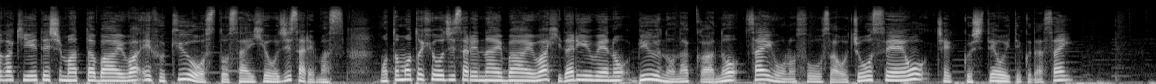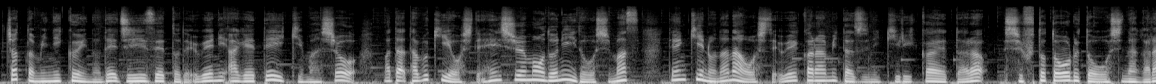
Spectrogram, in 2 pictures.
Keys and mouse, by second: 0.4 click, 1.6 F9, 6.7-10.8 drag, 10.9 click, 11.4 click, 12.9 g, 13.1 z, 14.4 click, 14.9-15.2 shift+middle drag, 15.7 Tab, 18.6 KP_7, 19.8 shift+middle click.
